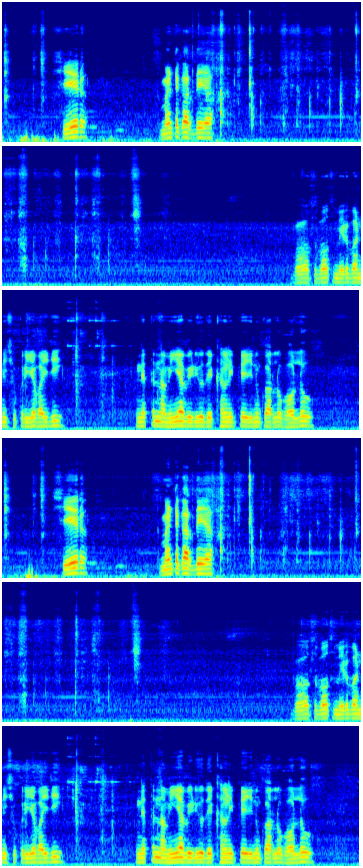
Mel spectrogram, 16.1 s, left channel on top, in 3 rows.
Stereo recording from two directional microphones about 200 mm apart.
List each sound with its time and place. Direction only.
0.5 s a sound: 25° right (ahead or behind)
2.4 s speech: 25° right (ahead or behind)
9.7 s speech: 20° right (ahead or behind)
12.7 s speech: 20° right (ahead or behind)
